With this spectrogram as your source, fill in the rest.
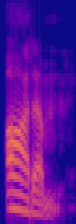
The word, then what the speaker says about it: autumn: our next column him column an autumn at the end of each one of those words you hear hmm you don't hear the N so you're going to underline em n in all three of those words and you're going to circle the end because it is silent our last column calm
